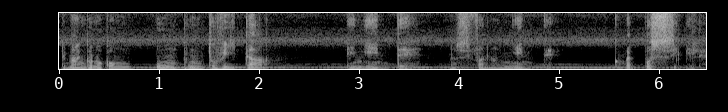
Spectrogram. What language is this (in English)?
Italian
